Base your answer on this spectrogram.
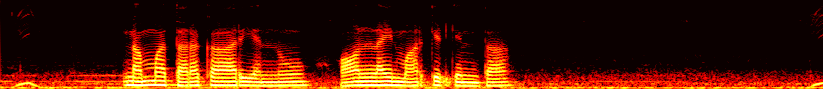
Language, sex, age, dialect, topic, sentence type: Kannada, male, 18-24, Coastal/Dakshin, agriculture, question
